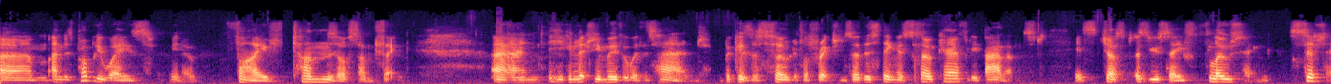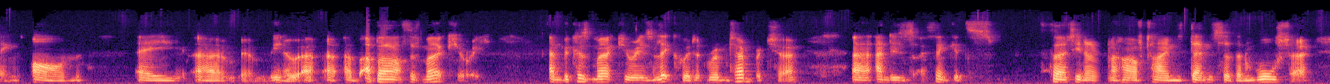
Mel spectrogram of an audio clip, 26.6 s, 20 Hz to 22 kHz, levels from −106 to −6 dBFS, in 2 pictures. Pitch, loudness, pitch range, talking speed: 115 Hz, -19 LUFS, 100-130 Hz, 160 wpm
